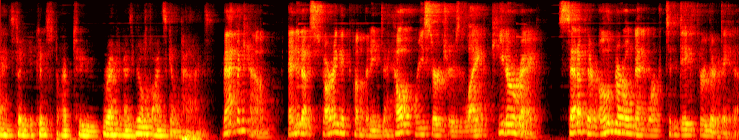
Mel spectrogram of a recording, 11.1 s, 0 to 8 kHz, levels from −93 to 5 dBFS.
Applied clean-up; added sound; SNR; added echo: neural mask model DeepFilterNet 3.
